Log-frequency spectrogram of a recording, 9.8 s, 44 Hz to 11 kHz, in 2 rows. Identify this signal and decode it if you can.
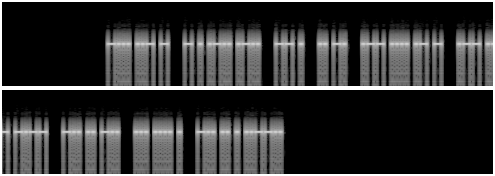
Morse code, heard as a keyed tone, about 49 wpm, 700 Hz. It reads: BUT TELL ME IN WHAT WAY DID SHE DIE?
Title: Sentences from Top 1300 Words 50wpm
